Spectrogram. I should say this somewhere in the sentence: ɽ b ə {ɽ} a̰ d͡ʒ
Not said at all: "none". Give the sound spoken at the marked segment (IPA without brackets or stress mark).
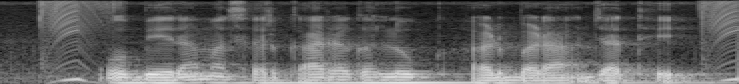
ɽ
